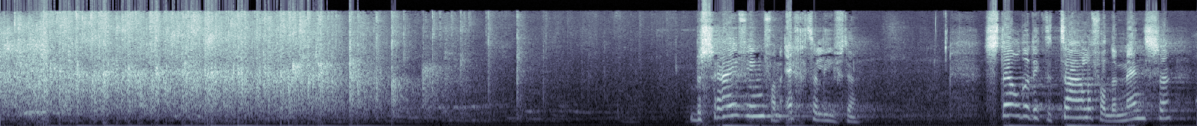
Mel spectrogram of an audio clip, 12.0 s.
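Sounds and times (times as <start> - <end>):
audience applause: 0.0 - 5.9
speech: 7.0 - 8.8, 9.9 - 11.9.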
